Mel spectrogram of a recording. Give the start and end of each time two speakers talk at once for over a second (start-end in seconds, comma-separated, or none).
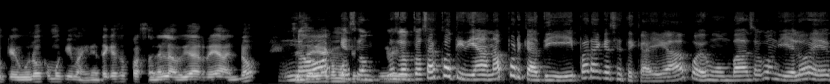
2.8-4.2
